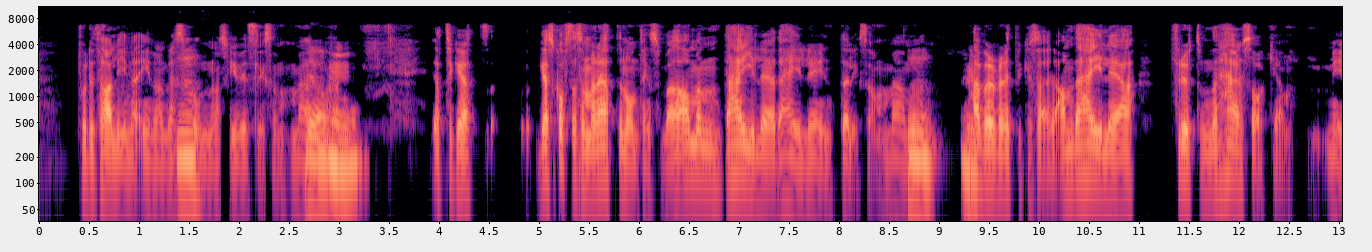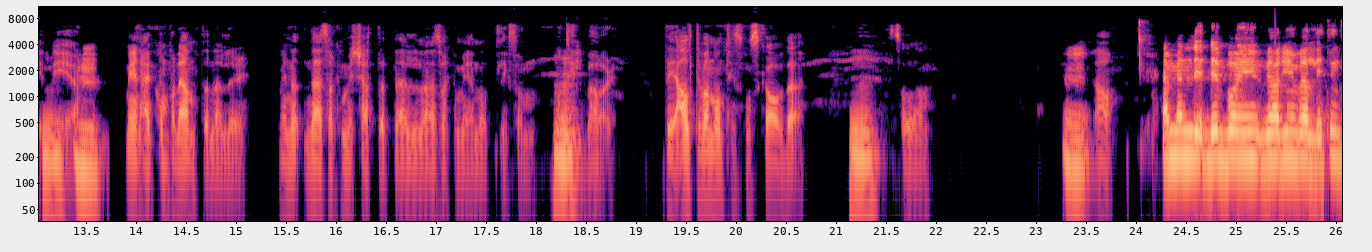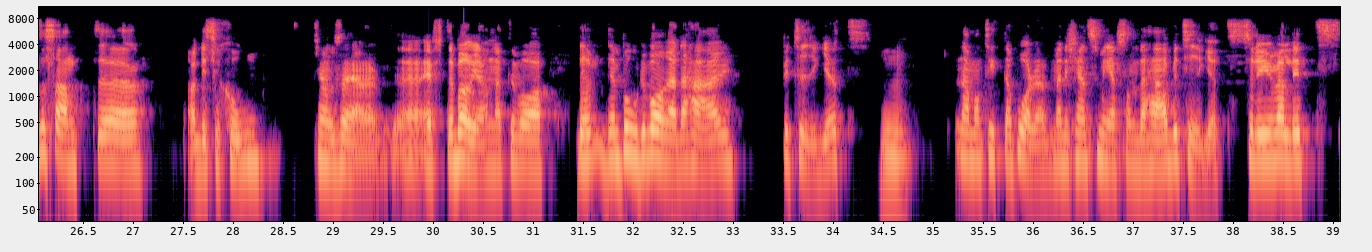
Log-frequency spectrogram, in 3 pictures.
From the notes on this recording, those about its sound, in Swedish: Vi spelar in kortare extrainsatta avsnitt på distans. Vi ber om ursäkt för den varierande ljudkvaliteten.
